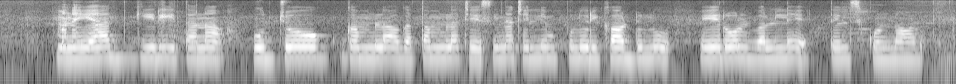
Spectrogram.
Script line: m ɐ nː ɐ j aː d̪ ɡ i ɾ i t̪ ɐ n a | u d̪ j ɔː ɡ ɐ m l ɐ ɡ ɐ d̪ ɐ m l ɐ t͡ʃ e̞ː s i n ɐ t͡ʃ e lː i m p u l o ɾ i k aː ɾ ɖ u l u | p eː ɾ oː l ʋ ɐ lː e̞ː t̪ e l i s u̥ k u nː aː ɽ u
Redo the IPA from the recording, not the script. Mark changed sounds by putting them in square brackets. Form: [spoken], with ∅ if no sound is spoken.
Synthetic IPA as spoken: m ɐ [n] ɐ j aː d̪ ɡ i ɾ i t̪ ɐ n [ɐ] | u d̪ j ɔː ɡ ɐ m l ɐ ɡ ɐ [t̪] ɐ m l ɐ t͡ʃ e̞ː s i n ɐ t͡ʃ e lː i m p u l [u] ɾ i k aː ɾ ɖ u l u | p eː ɾ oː l ʋ ɐ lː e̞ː t̪ e l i s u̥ k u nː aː ɽ u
